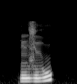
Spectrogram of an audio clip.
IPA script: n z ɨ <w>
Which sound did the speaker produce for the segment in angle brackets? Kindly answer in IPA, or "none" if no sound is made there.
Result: w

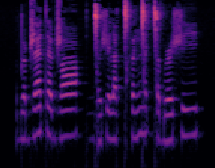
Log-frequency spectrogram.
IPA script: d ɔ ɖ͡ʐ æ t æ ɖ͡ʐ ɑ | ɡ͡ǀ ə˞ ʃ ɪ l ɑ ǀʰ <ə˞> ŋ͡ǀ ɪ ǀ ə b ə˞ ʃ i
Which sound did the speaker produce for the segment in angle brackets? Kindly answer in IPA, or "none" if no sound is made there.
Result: ə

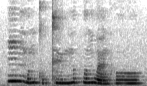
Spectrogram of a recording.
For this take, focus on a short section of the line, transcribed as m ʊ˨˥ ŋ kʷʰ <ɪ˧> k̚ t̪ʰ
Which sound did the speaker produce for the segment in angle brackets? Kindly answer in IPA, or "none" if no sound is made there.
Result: ɪ˨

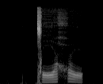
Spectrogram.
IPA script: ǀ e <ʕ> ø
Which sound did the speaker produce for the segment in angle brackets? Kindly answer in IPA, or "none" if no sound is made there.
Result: ħ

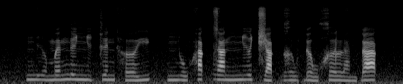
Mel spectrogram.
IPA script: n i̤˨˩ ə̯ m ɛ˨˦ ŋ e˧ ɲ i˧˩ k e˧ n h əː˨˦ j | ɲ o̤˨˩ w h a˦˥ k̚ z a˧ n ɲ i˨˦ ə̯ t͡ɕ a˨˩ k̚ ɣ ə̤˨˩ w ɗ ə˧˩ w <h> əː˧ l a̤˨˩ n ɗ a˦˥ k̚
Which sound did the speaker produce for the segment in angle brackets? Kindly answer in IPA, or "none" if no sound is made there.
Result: x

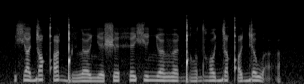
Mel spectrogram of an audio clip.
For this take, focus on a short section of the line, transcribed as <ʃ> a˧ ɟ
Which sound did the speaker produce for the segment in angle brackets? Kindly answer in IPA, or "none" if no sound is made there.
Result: ç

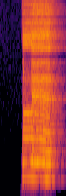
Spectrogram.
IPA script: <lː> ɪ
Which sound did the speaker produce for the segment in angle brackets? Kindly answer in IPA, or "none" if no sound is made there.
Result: l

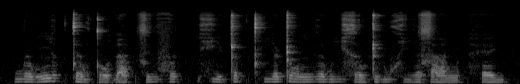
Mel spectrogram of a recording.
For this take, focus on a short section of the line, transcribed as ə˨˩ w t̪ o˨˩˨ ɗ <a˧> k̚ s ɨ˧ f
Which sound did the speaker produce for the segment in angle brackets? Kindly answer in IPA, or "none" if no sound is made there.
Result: a˨˩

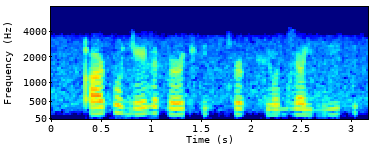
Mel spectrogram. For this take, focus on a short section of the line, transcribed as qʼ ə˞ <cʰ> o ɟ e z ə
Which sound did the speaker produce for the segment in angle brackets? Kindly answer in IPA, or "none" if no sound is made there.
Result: k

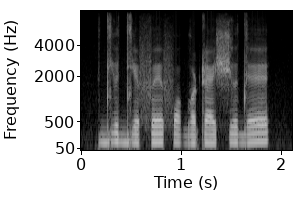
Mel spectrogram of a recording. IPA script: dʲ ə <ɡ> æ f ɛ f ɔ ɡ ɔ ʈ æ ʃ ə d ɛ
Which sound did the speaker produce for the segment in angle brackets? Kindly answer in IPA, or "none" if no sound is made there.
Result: dʲ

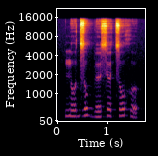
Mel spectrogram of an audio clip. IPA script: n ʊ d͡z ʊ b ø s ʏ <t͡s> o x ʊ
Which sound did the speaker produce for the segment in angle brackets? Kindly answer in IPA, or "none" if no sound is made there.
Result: t͡s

